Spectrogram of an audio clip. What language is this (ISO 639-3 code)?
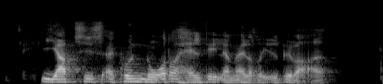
dan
